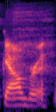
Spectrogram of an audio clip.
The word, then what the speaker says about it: Galbraith: It's probably supposed to be Galbraith, but we're from Kentucky. So we say Galbraith, like as if Ah, the second A doesn't exist, as if it's Brith.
